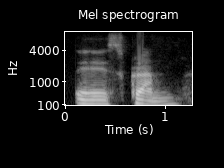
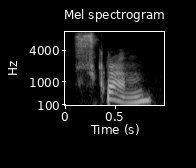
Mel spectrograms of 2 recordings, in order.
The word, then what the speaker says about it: scrum: The mistake is to pronounce an he S, vowel before an e vowel vowel. before the cluster.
